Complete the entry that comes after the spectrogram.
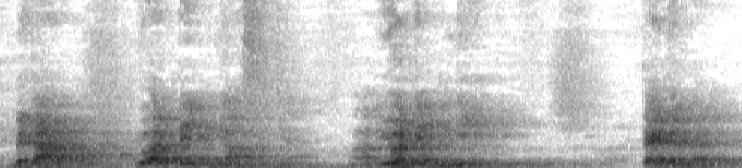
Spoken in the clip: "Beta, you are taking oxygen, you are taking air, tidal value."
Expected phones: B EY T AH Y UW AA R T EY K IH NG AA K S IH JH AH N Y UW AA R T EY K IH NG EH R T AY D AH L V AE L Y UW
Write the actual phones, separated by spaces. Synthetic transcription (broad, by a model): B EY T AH Y UW AA R T EY K IH NG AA S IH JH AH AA Y UW AA R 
